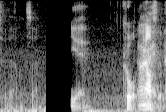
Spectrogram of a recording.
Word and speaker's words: Fidel: If he wants to change the spelling of Fiddle, then that's fine. But as long as it's spelled Fidel, I'm saying it as Fidel.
